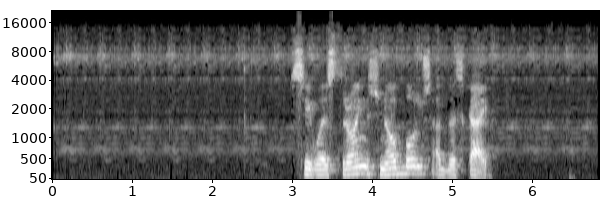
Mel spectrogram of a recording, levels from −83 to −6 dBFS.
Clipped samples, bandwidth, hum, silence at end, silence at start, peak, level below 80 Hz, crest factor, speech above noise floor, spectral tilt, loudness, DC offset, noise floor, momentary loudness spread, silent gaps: under 0.1%; 16 kHz; none; 0.1 s; 0.05 s; 0 dBFS; -52 dBFS; 16 dB; 23 dB; -3 dB/octave; -12 LUFS; under 0.1%; -36 dBFS; 21 LU; none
